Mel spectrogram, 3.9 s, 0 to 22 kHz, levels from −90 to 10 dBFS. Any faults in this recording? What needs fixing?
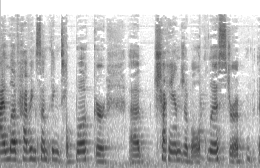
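Chunks out of order from 1.0 to 3.0 s: a 500 ms chunk plays three chunks late, giving a jumbled passage with three hard joins. Reorder chunks by sequence number or timestamp before playback or writing.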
